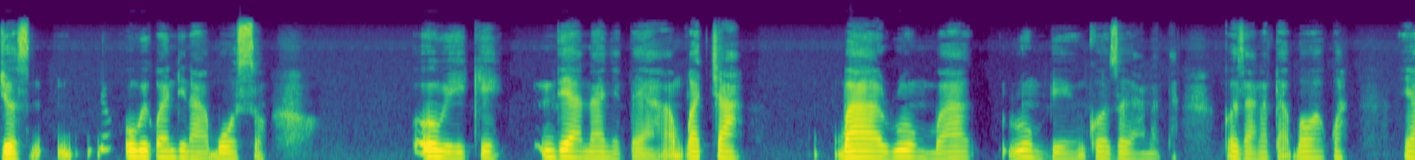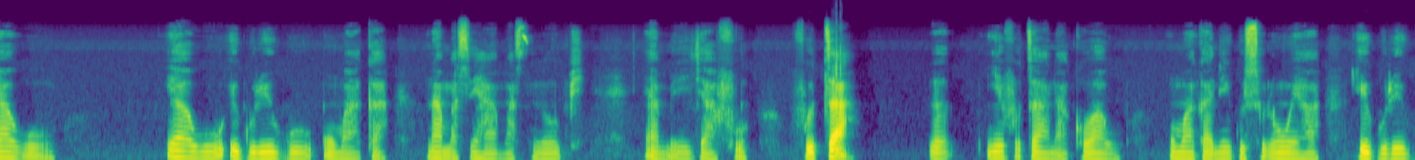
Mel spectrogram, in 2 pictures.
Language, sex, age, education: Igbo, female, 15-29, tertiary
